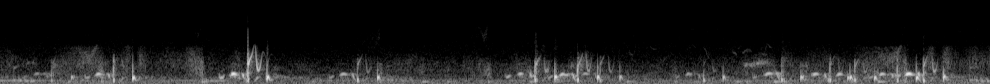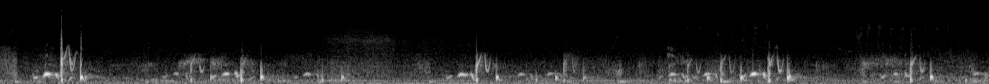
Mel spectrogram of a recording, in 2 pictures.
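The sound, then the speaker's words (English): Repeated low popping and swishing bursts from a sage grouse chest sac display, coming in quick clusters every second or so, with soft bubbly plops and brief whistly accents over a steady low hum. “Finally, chest sacs, sage grouse.”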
